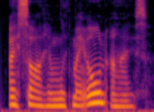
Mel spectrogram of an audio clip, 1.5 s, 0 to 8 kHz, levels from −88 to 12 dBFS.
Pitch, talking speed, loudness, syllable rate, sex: 190 Hz, 270 wpm, -15 LUFS, 5.3 syllables/s, female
